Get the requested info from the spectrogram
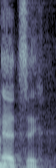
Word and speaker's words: Etsy: Or on, is it Etsy? I always say that wrong. – Etsy. – V. Gomez Marin. M-A-R-I-N.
